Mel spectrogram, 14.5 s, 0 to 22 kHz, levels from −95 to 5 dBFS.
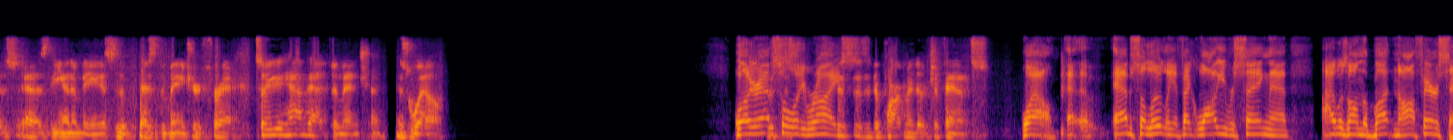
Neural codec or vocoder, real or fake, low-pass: vocoder, 22.05 kHz, 80 mel bands, Vocos; fake; 7.2 kHz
